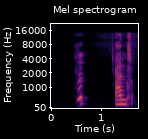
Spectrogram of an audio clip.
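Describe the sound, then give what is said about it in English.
A single sharp hiccup with a brief rising vocal squeak, followed after a short pause by a voice speaking. “Oh, sorry, I've got hiccups.”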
